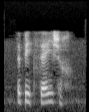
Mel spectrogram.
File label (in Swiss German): "bettseicher", alsace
